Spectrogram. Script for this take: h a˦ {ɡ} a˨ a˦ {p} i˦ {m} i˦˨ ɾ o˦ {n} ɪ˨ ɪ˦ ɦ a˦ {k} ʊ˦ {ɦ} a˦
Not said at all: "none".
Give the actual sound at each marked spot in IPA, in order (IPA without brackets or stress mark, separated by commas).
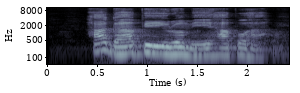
ɡ, p, none, m, p, ɦ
